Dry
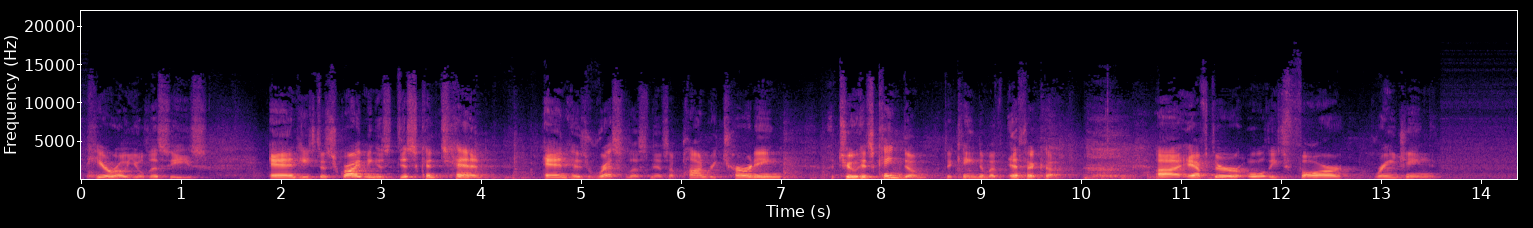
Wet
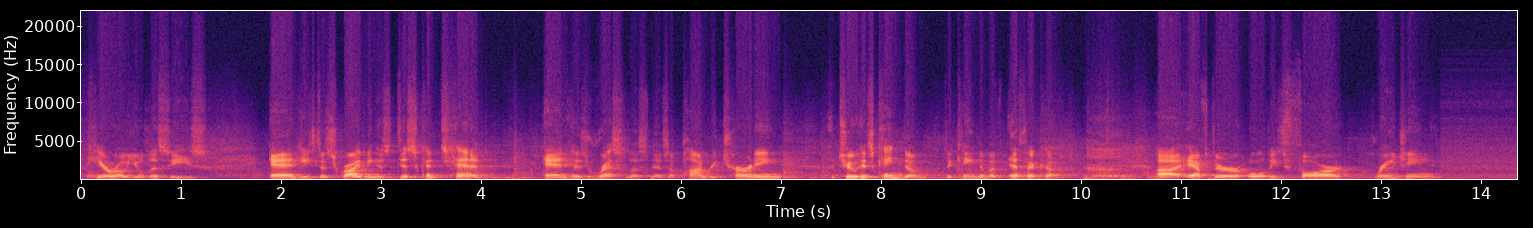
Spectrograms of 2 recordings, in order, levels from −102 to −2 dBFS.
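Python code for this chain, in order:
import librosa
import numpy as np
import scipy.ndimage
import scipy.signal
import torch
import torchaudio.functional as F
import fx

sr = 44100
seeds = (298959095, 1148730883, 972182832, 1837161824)

y = fx.law_mismatch(x, sr, coded='mu')
y = y * 10.0 ** (4.5 / 20.0)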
